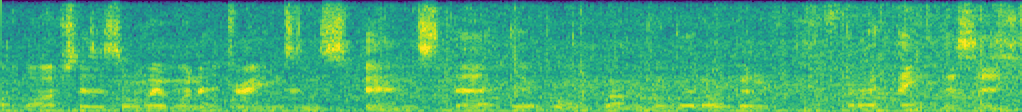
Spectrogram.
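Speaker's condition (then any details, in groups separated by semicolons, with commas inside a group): No condition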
